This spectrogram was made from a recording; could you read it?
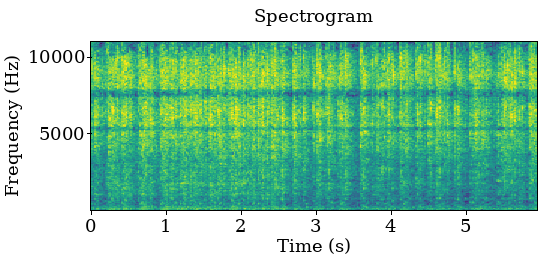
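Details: First start of a race V8 with a radical camshaft, likely big overlap and lobe separation, throttle blade about six percent open to idle: deep uneven lope, about four lumps a second, strong and steady with no misses; normal lopey idle.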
